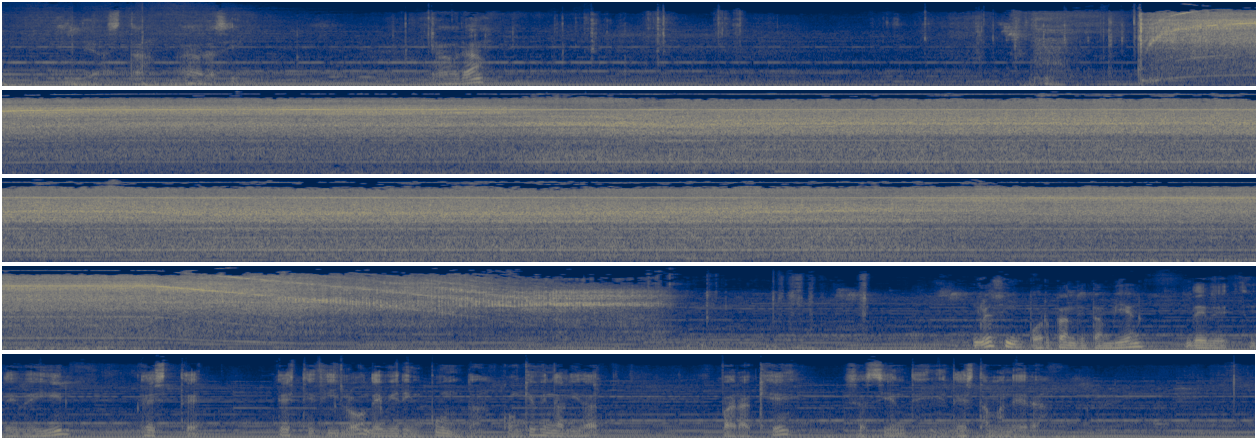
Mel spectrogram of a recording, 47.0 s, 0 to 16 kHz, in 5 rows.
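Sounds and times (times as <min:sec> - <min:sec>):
angle grinder whine: 0:06.5 - 0:47.0
grinding plastic hiss: 0:07.7 - 0:33.4.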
